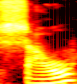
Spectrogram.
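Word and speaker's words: 勺: Ditambah ikut shao ya. Shi. Ini bacanya shi. Ini ada au. Nah, pinyin-nya shi au ya. Nada kedua shao ya.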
